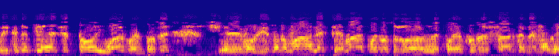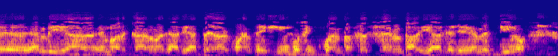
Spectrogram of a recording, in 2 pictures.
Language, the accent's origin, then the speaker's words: Spanish; Paraguay; eso hay que valorarse como paraguayo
